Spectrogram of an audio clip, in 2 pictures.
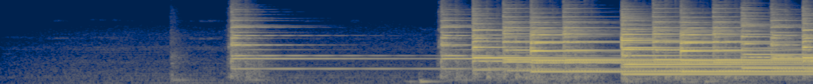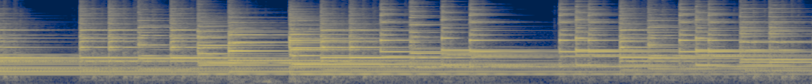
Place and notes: Rue Jules Hunnebelle, Aire-sur-la-Lys, France - Carillon - Aire-sur-la-Lys
Carillon du Beffroi d'Aire-sur-la-Lys (Pas-de-Calais)
Prise de sons à l'intérieur du Beffroi.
